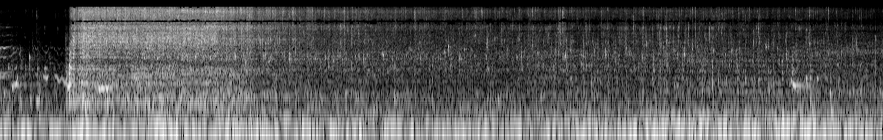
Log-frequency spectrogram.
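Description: Water sprays and splashes into a urinal bowl, loud at first and then settling to a steady hiss.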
